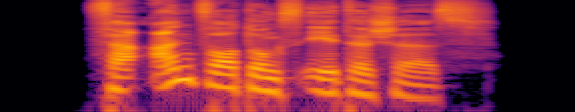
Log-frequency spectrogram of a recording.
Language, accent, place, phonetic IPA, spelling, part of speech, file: German, Germany, Berlin, [fɛɐ̯ˈʔantvɔʁtʊŋsˌʔeːtɪʃəs], verantwortungsethisches, adjective, De-verantwortungsethisches.ogg
- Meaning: strong/mixed nominative/accusative neuter singular of verantwortungsethisch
